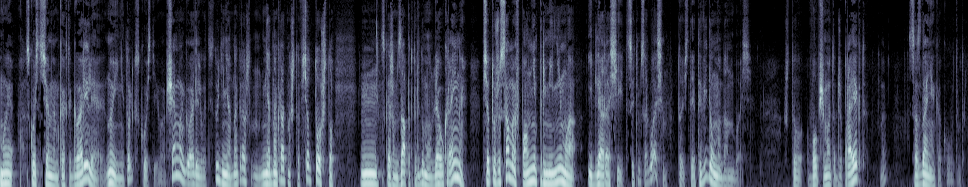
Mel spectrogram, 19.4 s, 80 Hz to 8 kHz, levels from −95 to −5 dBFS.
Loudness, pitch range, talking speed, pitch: -25 LUFS, 100-125 Hz, 185 wpm, 115 Hz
